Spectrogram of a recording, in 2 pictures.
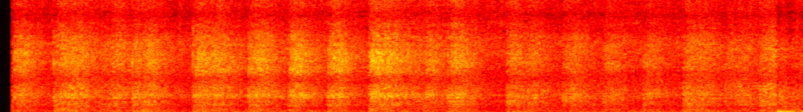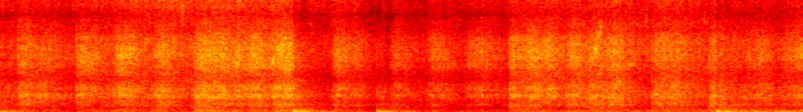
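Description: Drums beaten in a steady, repeating rhythm, loud against a busy background of street noise.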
